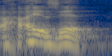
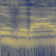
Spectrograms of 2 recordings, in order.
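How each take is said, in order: First: I is it said low and soft; playful inversion of Is it I; swapped word order. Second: Said in the usual way. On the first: Shown as a demonstration. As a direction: drop low and quiet on I is it.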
